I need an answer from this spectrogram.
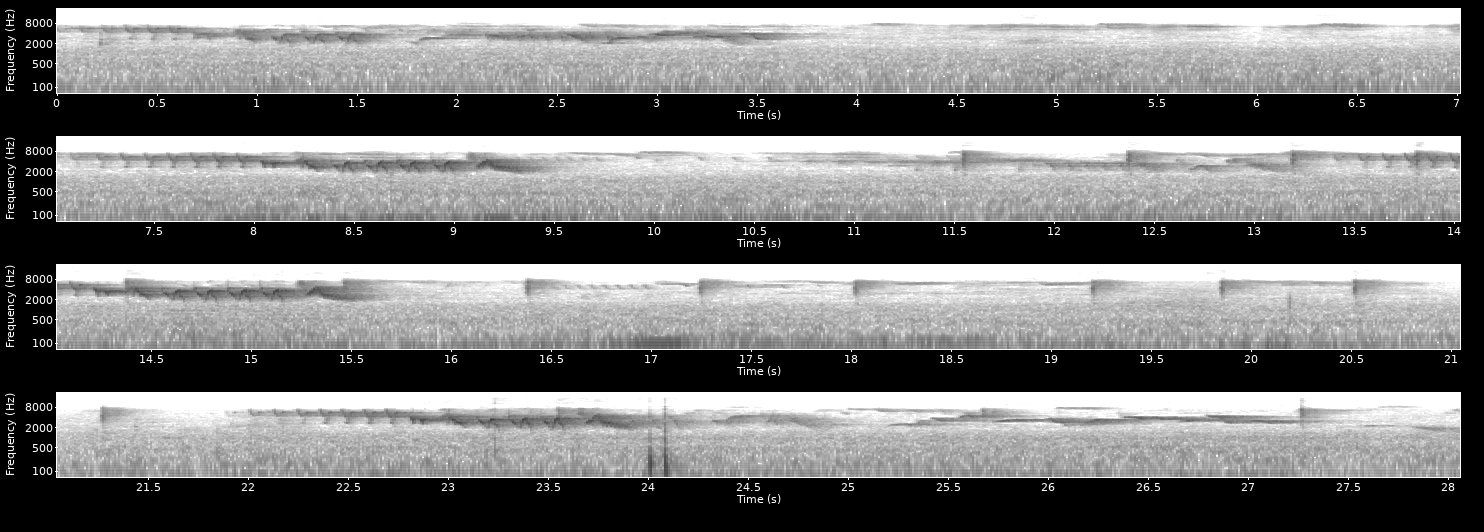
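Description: A bird singing: loud, high, trilled phrases that fall in pitch, each two to four seconds long, repeated several times, with short chirps in between.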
